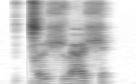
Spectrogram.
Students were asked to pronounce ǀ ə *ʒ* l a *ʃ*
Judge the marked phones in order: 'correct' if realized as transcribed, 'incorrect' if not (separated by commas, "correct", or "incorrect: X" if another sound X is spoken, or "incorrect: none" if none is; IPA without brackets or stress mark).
correct, correct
